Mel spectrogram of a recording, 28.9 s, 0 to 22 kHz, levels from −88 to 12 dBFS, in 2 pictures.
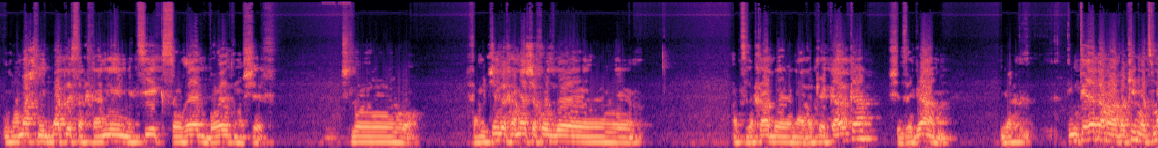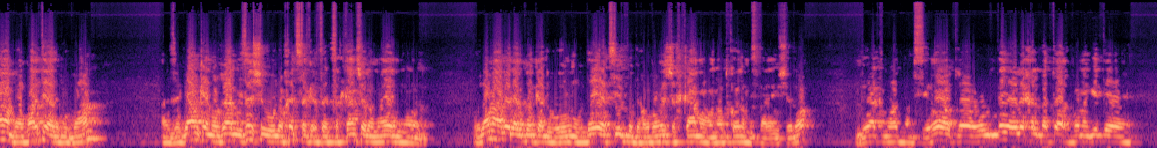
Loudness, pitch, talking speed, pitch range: -7 LUFS, 115 Hz, 130 wpm, 110-135 Hz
